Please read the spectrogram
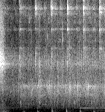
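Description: Church praise music with a steady low drum beat, about three beats a second. A held note joins about halfway through, and some of the congregation clap along.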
